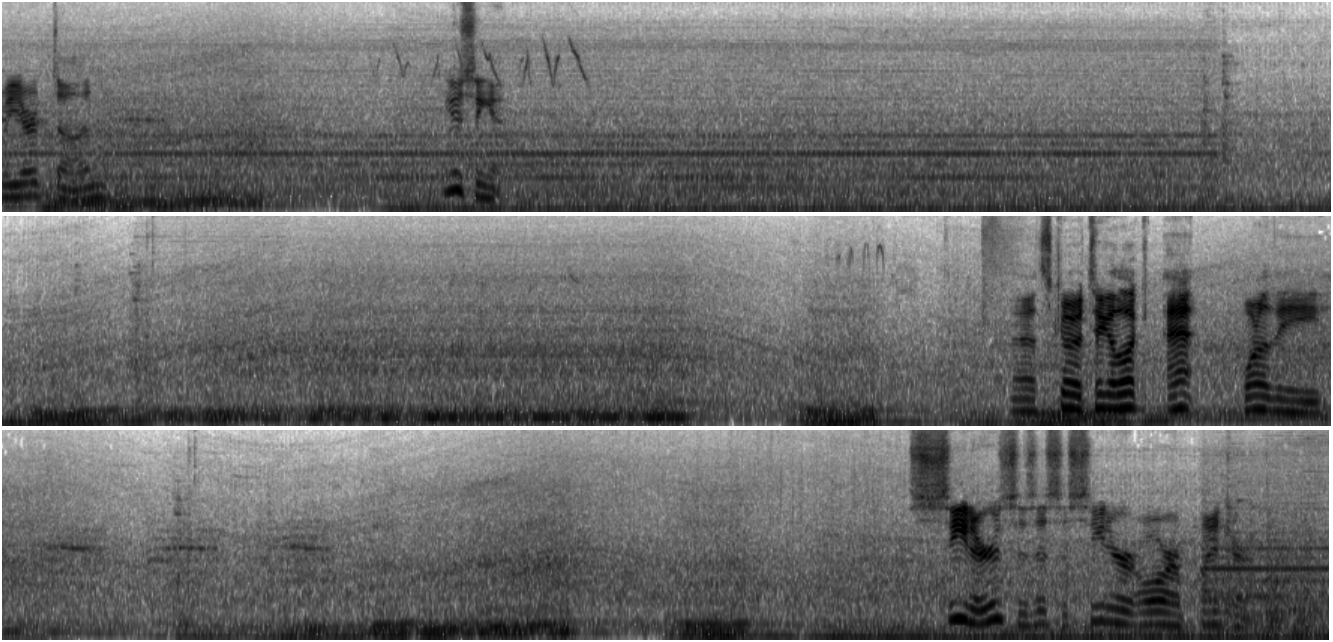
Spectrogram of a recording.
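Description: A tractor engine hums and rumbles steadily.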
